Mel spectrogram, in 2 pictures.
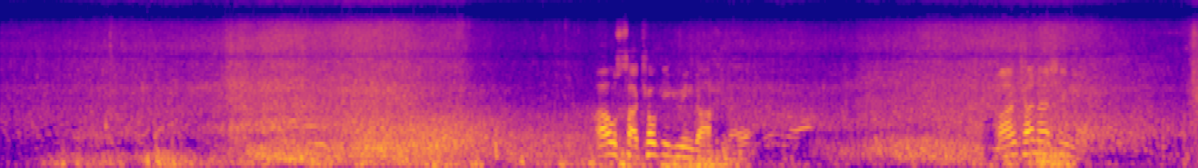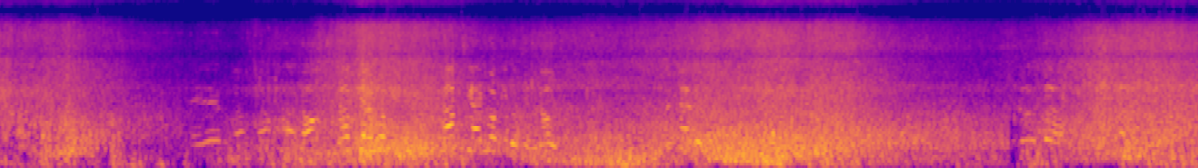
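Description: Surf rolls and crashes in repeated surges with gusty wind noise, while people talk intermittently nearby.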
